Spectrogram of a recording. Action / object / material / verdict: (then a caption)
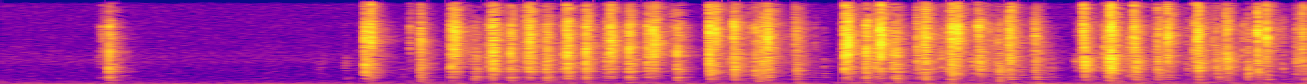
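tap / mechanical keyboard with round plastic keycaps / plastic / none. A retro typewriter-style mechanical keyboard with round backlit keycaps is typed on steadily by fingertips. A single key click is followed by a pause, then a fast run of bright, sharp clacks with very short ring over a low steady hum.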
